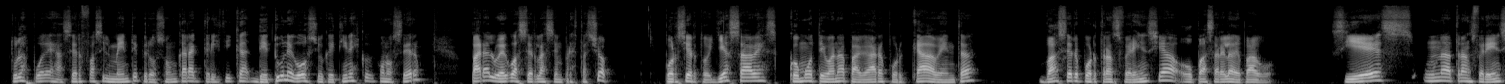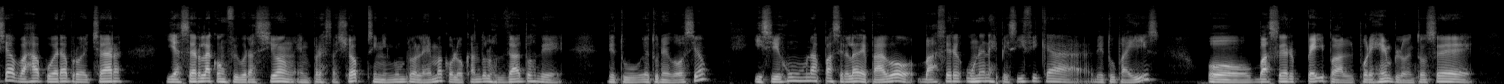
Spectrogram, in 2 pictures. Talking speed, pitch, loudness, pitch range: 180 wpm, 125 Hz, -25 LUFS, 115-145 Hz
